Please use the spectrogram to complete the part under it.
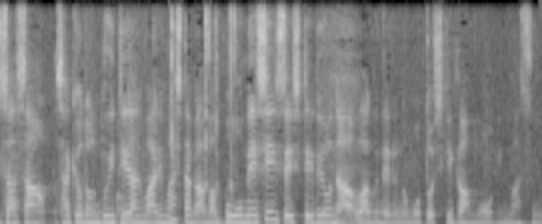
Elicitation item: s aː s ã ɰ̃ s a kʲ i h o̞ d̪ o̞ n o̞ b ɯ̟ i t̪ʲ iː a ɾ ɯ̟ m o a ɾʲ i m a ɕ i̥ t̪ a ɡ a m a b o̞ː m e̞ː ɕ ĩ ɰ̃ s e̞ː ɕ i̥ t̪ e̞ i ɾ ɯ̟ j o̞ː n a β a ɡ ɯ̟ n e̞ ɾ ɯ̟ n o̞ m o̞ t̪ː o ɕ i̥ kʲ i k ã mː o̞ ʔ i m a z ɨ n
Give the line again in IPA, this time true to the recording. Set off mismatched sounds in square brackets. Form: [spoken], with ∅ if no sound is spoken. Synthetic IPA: s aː s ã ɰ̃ s a kʲ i h o̞ d̪ o̞ n o̞ b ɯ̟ i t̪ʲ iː a ɾ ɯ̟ m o a ɾʲ i m a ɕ i̥ t̪ a ɡ a m a b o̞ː m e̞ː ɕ ĩ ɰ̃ s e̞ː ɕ i̥ t̪ e̞ i ɾ ɯ̟ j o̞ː n a β a ɡ ɯ̟ n e̞ ɾ ɯ̟ n o̞ m o̞ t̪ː o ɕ i̥ kʲ i k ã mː o̞ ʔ i m a [s] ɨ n

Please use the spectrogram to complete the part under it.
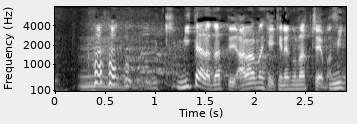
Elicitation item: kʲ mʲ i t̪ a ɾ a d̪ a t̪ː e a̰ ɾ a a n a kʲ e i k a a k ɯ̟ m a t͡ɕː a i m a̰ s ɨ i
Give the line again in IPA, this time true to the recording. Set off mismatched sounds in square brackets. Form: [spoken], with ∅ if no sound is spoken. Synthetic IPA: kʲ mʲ i t̪ a ɾ a d̪ a t̪ː e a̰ ɾ a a n a kʲ [a] i k [e] a k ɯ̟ [n] a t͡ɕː a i m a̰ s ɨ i

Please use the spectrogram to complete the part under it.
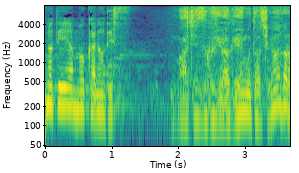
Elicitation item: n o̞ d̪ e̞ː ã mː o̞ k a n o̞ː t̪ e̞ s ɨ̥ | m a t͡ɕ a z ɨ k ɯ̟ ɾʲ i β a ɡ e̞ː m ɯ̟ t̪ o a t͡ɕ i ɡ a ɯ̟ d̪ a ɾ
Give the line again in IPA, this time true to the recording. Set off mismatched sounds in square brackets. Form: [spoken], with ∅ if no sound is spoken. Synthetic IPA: n o̞ [t̪] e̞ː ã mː o̞ k a n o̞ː [d̪] e̞ s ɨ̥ | m a t͡ɕ [i] z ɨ k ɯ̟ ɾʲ i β a ɡ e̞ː m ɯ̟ t̪ o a t͡ɕ i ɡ a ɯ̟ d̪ a ɾ

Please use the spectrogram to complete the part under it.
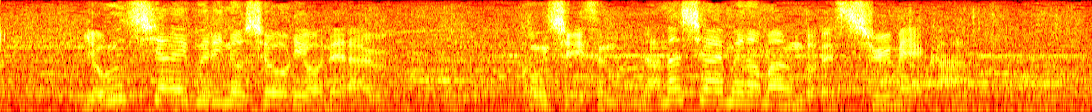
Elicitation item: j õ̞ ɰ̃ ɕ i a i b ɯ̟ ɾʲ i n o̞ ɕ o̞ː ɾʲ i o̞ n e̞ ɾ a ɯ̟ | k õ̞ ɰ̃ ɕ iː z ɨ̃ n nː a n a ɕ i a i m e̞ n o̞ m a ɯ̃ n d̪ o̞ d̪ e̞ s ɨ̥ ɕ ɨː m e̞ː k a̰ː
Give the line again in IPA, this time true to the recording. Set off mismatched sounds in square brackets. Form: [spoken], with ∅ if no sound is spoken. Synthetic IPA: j õ̞ ɰ̃ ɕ i a i b ɯ̟ ɾʲ i n o̞ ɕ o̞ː ɾʲ i o̞ n e̞ ɾ a ɯ̟ | k õ̞ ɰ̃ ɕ iː z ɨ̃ n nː a n a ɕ i a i m e̞ n o̞ m a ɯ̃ n d̪ o̞ d̪ e̞ s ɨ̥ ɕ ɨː m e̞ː k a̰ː

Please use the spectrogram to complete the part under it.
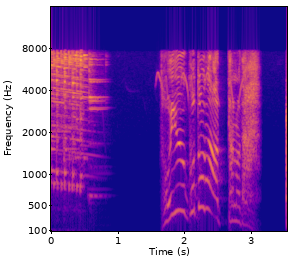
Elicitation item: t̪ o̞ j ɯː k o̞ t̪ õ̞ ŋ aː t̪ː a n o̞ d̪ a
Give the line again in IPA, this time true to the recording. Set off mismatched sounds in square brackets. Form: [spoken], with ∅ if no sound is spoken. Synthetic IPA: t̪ o̞ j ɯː k o̞ t̪ [o̞] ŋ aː t̪ː a n o̞ d̪ a

